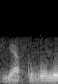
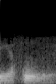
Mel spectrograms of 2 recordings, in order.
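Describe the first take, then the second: First: The q closes the first syllable, then wu follows. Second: The q opens the second syllable with a long u. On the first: This is the underlying original form of the word. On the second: This is the form after the vowel shifts back.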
